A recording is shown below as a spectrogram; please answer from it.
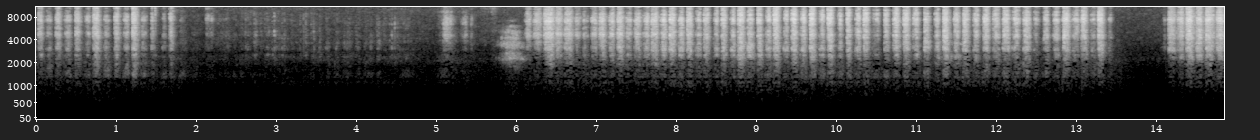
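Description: The felt tip of an alcohol marker, held in the fingers, rubs back and forth across a single thin coloring book page lying flat on a white desk. Bright, high scratchy strokes come in quick bursts, fade to faint scattered scrapes, then return as a long dense run of rapid rubbing. After a short silence, the strokes pick up again.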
